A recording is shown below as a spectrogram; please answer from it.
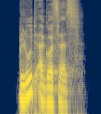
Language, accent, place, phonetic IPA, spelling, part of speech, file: German, Germany, Berlin, [ˈbluːtʔɛɐ̯ˌɡʊsəs], Blutergusses, noun, De-Blutergusses.ogg
- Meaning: genitive singular of Bluterguss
